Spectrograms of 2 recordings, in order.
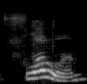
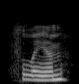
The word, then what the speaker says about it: phloem: so phloem okay p-h-o-l-e-m phloem there you go phloem it sounds like what flam yeah i love my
